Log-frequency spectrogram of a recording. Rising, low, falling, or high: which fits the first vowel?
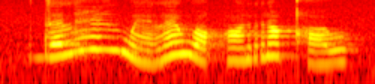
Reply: rising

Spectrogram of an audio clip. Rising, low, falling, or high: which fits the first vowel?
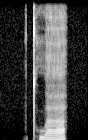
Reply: rising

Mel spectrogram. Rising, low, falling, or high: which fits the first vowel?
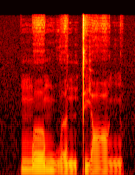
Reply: high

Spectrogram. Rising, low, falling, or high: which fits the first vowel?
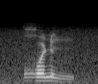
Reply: high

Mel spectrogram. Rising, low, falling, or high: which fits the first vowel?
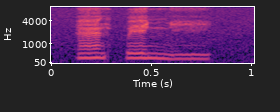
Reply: high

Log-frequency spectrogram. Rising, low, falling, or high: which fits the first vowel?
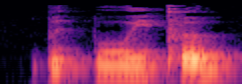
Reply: low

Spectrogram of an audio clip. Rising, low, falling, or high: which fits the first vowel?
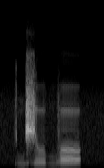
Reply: high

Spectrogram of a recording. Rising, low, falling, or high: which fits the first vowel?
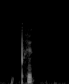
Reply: rising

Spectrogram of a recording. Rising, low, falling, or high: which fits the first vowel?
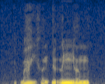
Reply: low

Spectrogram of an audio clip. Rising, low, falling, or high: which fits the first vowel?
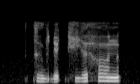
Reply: low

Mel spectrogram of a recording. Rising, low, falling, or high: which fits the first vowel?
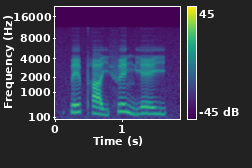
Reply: rising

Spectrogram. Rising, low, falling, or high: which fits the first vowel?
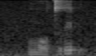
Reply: low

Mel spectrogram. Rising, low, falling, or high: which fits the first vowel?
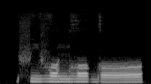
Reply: high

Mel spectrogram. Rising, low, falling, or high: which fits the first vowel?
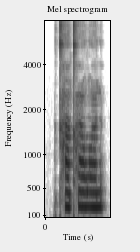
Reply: high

